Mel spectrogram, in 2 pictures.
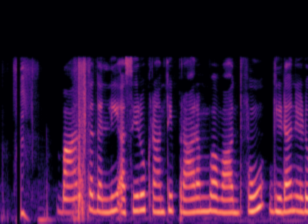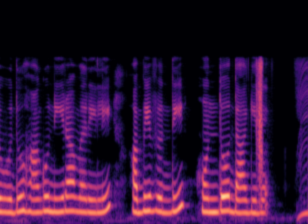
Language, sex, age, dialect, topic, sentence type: Kannada, female, 18-24, Mysore Kannada, agriculture, statement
